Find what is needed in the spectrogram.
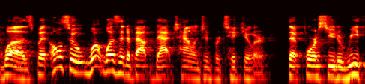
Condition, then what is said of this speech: None; typical speech.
